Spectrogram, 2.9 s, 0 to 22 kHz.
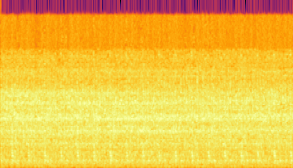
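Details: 2004 Honda Pilot 3.5 V6 with flashing engine light and misfire codes on all six cylinders, cylinder 4 the culprit: rough, uneven idle stumbling about three times a second, traced to a loose injector connector terminal rather than a fouled plug.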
